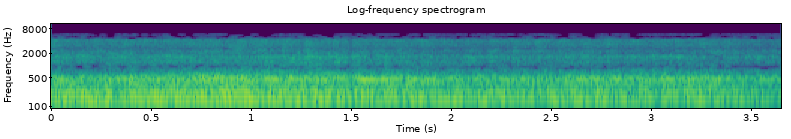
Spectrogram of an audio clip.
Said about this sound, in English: There's the train coming around the bend.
